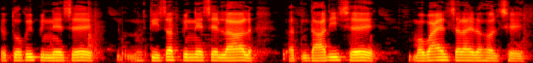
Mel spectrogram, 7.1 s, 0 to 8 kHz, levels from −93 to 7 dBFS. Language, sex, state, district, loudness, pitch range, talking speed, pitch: Maithili, male, Bihar, Samastipur, -24 LUFS, 130-140 Hz, 120 wpm, 135 Hz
